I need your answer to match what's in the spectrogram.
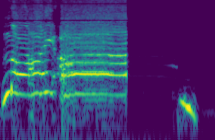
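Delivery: furious, very high-pitched rage yell. Voicing a dwarf who stabs with a silver spoon: Winton yelling in rage. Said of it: "he yells at it".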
